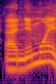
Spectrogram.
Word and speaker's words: Nimue: Nimue, is that how you pronounce her name? – Yeah.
